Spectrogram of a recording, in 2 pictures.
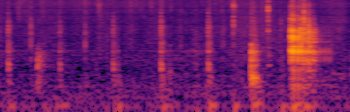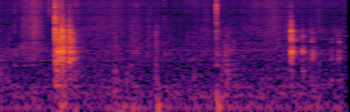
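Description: Small clicks and taps of plastic airsoft hop-up parts and a screwdriver being handled on a tabletop, with a louder clatter about three seconds in and another about a second later.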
